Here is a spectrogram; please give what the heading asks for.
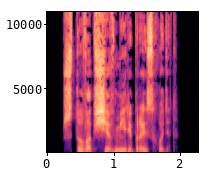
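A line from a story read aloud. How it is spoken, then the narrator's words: Sighing. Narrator (Russian): Вздохнул он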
